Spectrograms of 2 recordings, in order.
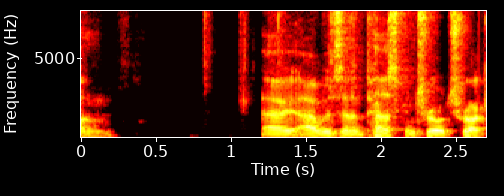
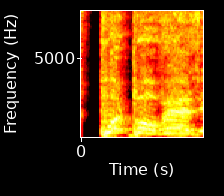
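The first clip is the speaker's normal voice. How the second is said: yelling commands; 12 semitones higher than usual. Retold or imitated. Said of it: "starts yelling fucking commands".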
